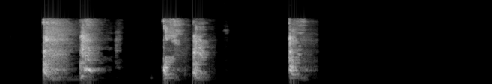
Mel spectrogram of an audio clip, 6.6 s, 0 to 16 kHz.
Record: {
  "three_cough_length": "6.6 s",
  "three_cough_amplitude": 28971,
  "three_cough_signal_mean_std_ratio": 0.27,
  "survey_phase": "alpha (2021-03-01 to 2021-08-12)",
  "age": "18-44",
  "gender": "Female",
  "wearing_mask": "No",
  "symptom_cough_any": true,
  "symptom_new_continuous_cough": true,
  "symptom_abdominal_pain": true,
  "symptom_diarrhoea": true,
  "symptom_fatigue": true,
  "symptom_fever_high_temperature": true,
  "symptom_headache": true,
  "symptom_onset": "3 days",
  "smoker_status": "Never smoked",
  "respiratory_condition_asthma": false,
  "respiratory_condition_other": false,
  "recruitment_source": "Test and Trace",
  "submission_delay": "1 day",
  "covid_test_result": "Positive",
  "covid_test_method": "RT-qPCR",
  "covid_ct_value": 15.2,
  "covid_ct_gene": "ORF1ab gene",
  "covid_ct_mean": 15.5,
  "covid_viral_load": "8400000 copies/ml",
  "covid_viral_load_category": "High viral load (>1M copies/ml)"
}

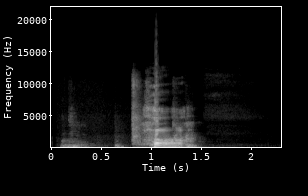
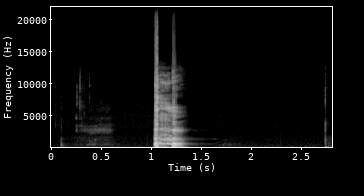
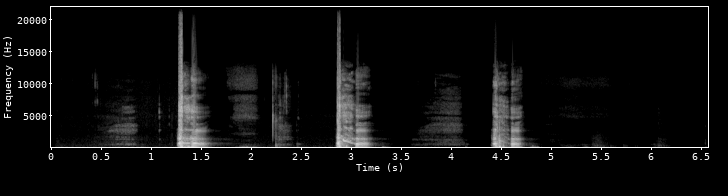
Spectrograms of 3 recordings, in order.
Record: {
  "exhalation_length": "2.3 s",
  "exhalation_amplitude": 32768,
  "exhalation_signal_mean_std_ratio": 0.3,
  "cough_length": "2.8 s",
  "cough_amplitude": 32768,
  "cough_signal_mean_std_ratio": 0.23,
  "three_cough_length": "6.6 s",
  "three_cough_amplitude": 32768,
  "three_cough_signal_mean_std_ratio": 0.24,
  "survey_phase": "beta (2021-08-13 to 2022-03-07)",
  "age": "45-64",
  "gender": "Male",
  "wearing_mask": "No",
  "symptom_none": true,
  "smoker_status": "Never smoked",
  "respiratory_condition_asthma": true,
  "respiratory_condition_other": false,
  "recruitment_source": "REACT",
  "submission_delay": "2 days",
  "covid_test_result": "Negative",
  "covid_test_method": "RT-qPCR",
  "influenza_a_test_result": "Negative",
  "influenza_b_test_result": "Negative"
}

